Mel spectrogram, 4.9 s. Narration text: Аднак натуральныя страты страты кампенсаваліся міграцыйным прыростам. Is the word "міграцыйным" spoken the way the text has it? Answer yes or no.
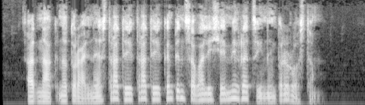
yes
